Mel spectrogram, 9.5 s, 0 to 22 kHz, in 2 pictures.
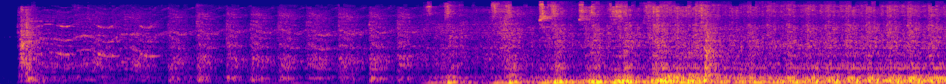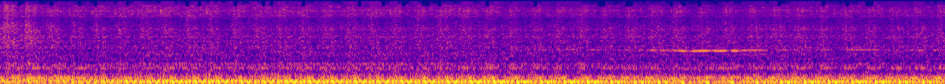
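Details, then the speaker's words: Abandoned Pontiac GTO project car, first start after revival: starter cranks about two seconds, catches with a few uneven pops, settles into steady even rumbling idle around 870 rpm, 45 psi oil pressure, quieter than expected; normal start. "It sounds pretty quiet. It actually doesn't sound that loud at idle. I thought it was way louder."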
